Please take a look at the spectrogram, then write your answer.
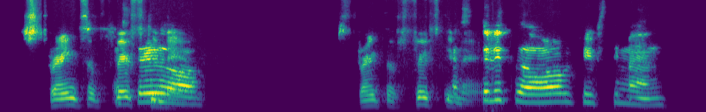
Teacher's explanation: Y no me vas a abrir mucho esa of. No me la vas a abrir mucho. Se va a cerrar a una schwa.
